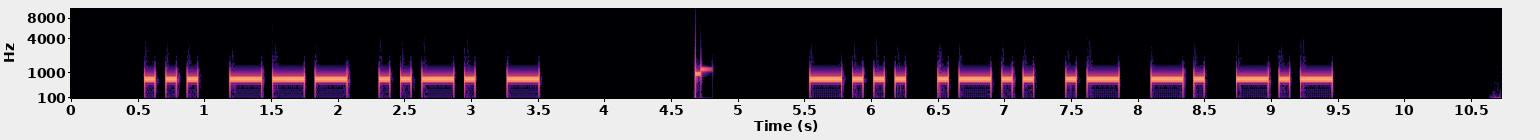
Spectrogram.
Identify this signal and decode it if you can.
Morse code, heard as a keyed tone, about 15 wpm, 700 Hz. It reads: SOFT BLANK
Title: Sentences from Top 1500 Words - New Word Drill - 15wpm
